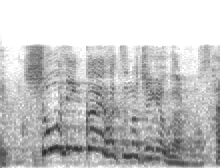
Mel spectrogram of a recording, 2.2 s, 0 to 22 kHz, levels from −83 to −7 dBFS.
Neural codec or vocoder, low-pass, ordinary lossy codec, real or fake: none; 7.2 kHz; none; real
